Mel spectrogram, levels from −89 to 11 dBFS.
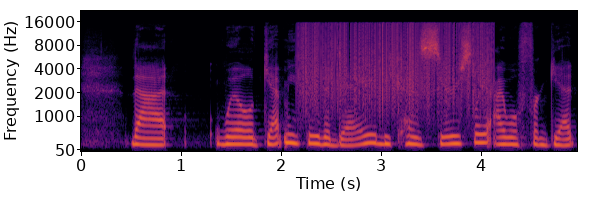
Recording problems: crackling; loud; from 2 to 4 s; 9 dB below the speech

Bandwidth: 15.5 kHz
